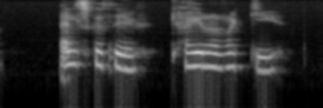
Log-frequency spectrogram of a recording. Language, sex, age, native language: Icelandic, female, 10, Icelandic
